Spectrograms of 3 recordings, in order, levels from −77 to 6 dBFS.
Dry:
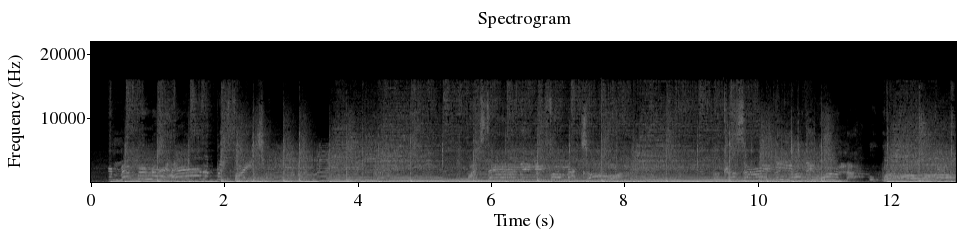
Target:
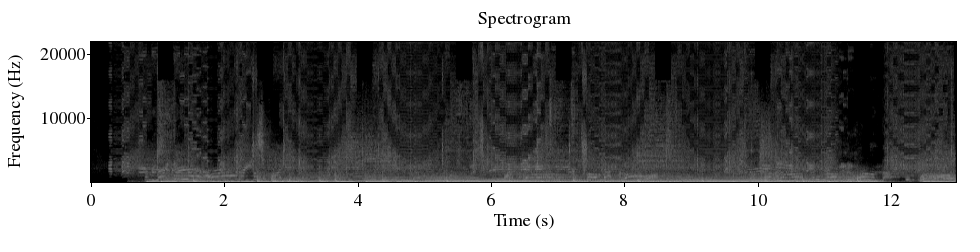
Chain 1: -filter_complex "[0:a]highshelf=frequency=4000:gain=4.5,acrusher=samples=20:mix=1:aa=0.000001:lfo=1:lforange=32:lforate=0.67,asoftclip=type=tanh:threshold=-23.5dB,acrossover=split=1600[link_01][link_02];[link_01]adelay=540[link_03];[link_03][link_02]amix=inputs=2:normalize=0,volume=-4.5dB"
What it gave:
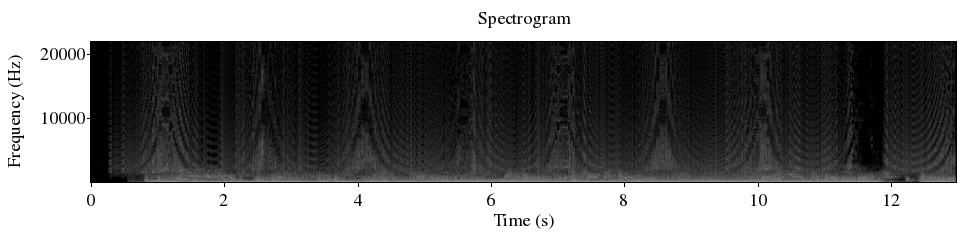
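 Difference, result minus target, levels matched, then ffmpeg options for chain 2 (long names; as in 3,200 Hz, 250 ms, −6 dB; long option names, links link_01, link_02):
soft clipping: distortion +19 dB; sample-and-hold swept by an LFO: distortion +5 dB
-filter_complex "[0:a]highshelf=frequency=4000:gain=4.5,acrusher=samples=5:mix=1:aa=0.000001:lfo=1:lforange=8:lforate=0.67,asoftclip=type=tanh:threshold=-12.5dB,acrossover=split=1600[link_01][link_02];[link_01]adelay=540[link_03];[link_03][link_02]amix=inputs=2:normalize=0,volume=-4.5dB"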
